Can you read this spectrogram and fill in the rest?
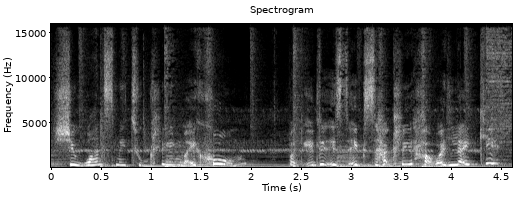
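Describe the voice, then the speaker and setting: A young beatnik cat-girl played by a woman talks slowly and deliberately, cool and a little reluctant. It is children's radio theater, with music under the voice. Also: very high-pitched, lively intonation. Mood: sulky.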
